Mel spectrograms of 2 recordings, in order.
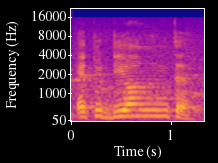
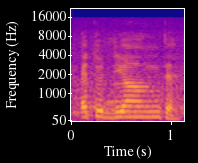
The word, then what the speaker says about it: étudiante: Adalah seorang perempuan, maka di akhir étudiant itu dibubuhkan huruf E, maka dibacanya je suis étudiante. Je suis étudiante.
